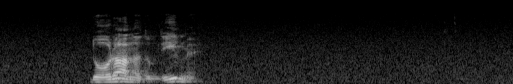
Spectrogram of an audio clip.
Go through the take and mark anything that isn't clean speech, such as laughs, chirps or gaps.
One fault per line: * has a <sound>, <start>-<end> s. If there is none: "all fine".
all fine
